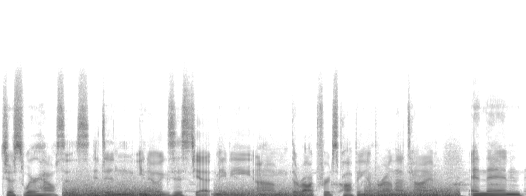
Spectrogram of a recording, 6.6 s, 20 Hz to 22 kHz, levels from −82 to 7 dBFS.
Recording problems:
echo of what is said; faint; throughout; 460 ms later, 25 dB below the speech
wind noise on the microphone; heavy; from 1 to 2 s, from 2.5 to 4 s and from 4.5 to 6 s; 2 dB below the speech

